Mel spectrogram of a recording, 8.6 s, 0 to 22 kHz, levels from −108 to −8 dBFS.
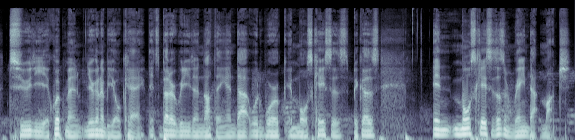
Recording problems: voice in the background; faint; throughout; 25 dB below the speech

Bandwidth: 17.5 kHz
